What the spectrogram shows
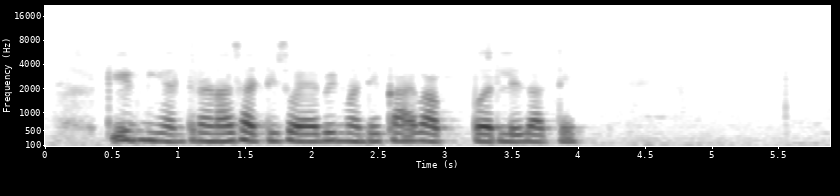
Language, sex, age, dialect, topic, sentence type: Marathi, female, 25-30, Standard Marathi, agriculture, question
